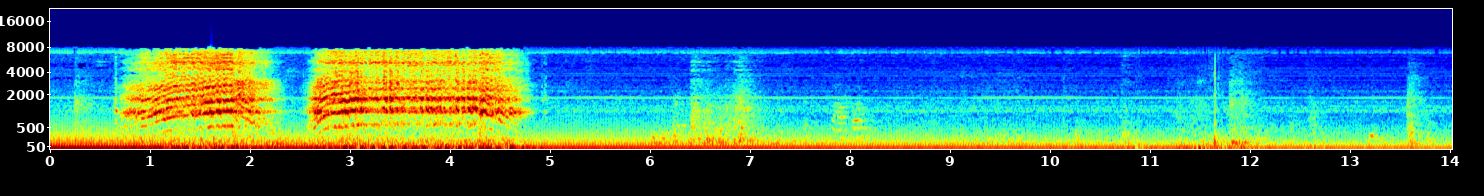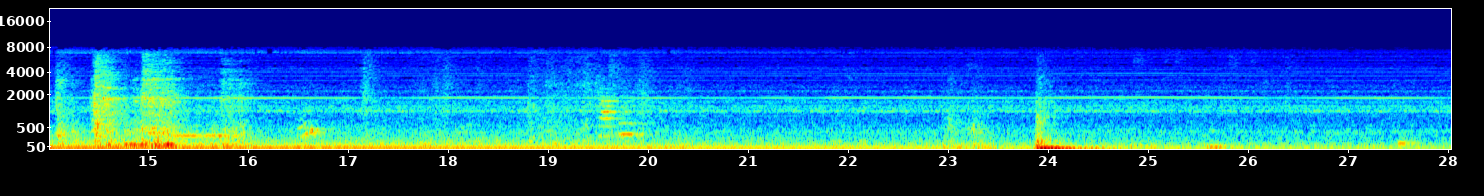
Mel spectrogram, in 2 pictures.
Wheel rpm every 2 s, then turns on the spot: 40, 100, 40, 0, 0, 0, 0, 0, 0, 0, 0, 0, 0, 0.
none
